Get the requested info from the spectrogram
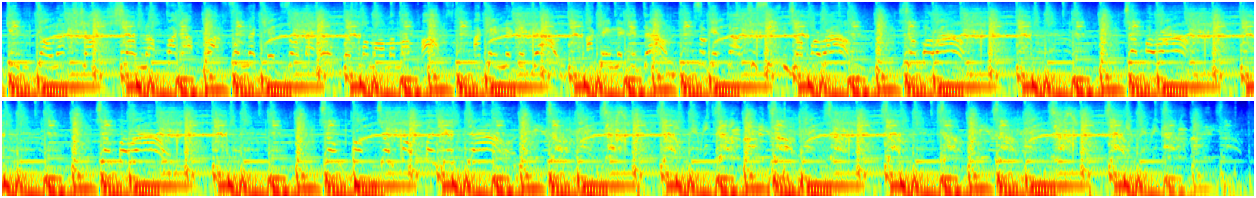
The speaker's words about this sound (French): ce petit son qu'on entend, c'est en fait un très court extrait de saxophone qui ressemble à un cri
